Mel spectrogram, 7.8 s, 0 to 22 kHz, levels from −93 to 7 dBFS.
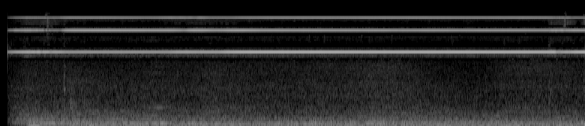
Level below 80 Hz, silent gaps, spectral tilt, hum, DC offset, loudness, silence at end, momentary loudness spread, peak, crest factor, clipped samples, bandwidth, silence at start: -54 dBFS; none; 1.5 dB/octave; none; under 0.1%; -22 LUFS; 0 s; 5 LU; -16 dBFS; 8 dB; under 0.1%; 13 kHz; 0.1 s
